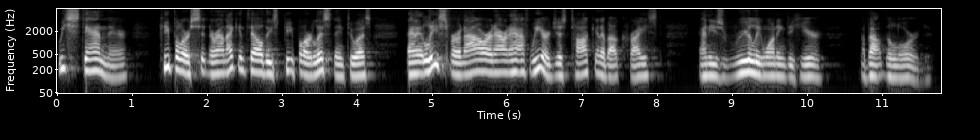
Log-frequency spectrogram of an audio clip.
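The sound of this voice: A man speaks in a soft-spoken way at a fairly high pitch. His pitch varies in an ordinary way. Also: moderate pace.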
